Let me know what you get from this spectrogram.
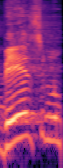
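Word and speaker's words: bass: ரெண்டாவது டியர், அதே ஸ்பெல்லிங் உள்ள வேறு உச்சரிப்பு உள்ள டியர்னா கண்ணிலேருந்து வர்ற கண் துளி. அடுத்து நம்ம பார்க்க போகிற ஹோமோகிராஃப் பிஏஎஸ்எஸ். பிஏஎஸ்எஸ்ஸை பேஸ்னு படிக்கலாம், பாஸ்னு படிக்கலாம்.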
